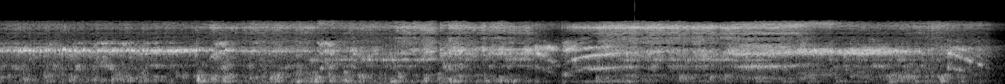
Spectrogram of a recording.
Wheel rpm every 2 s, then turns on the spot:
210, 230, 200, 210, 170.
none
